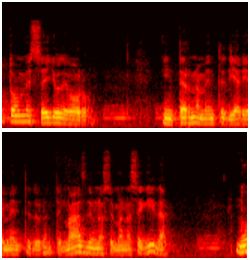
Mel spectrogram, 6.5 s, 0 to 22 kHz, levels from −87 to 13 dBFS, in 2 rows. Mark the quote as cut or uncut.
uncut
